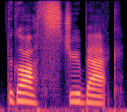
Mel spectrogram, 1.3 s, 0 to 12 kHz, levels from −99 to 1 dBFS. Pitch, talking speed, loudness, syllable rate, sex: 205 Hz, 190 wpm, -18 LUFS, 3.7 syllables/s, female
